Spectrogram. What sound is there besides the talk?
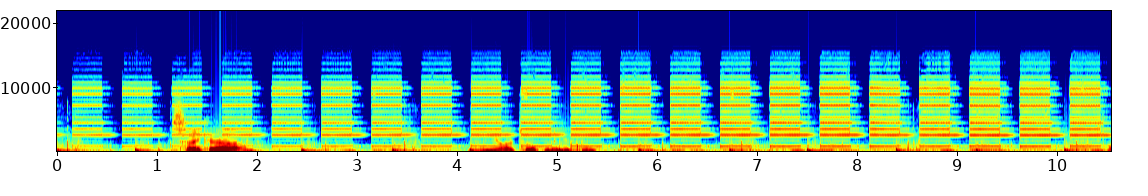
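alarms beeping in the video game Strange Night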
